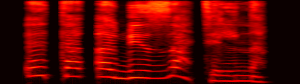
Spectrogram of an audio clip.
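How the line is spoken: Malicious laughter. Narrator (Russian): зло расхохоталась Лилит

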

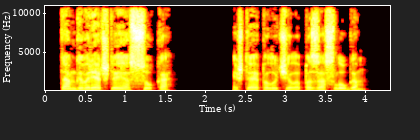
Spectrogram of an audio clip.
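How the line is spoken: Even, level voice. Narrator (Russian): продолжала Ирина ровным голосом

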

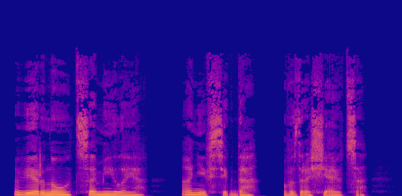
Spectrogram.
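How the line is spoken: Hoarse mutter. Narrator (Russian): хрипло пробормотала

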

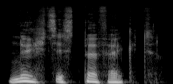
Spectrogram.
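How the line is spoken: Fox sighing. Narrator (German): seufzte der Fuchs

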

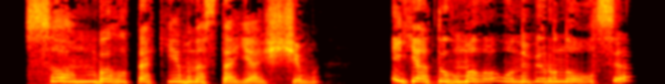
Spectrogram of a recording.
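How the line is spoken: Sobbing. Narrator (Russian): зарыдала

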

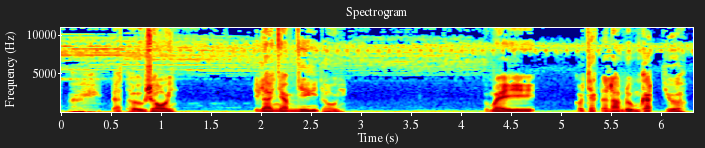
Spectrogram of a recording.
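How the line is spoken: Soft voice. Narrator (Vietnamese): Quanh khẽ nói

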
